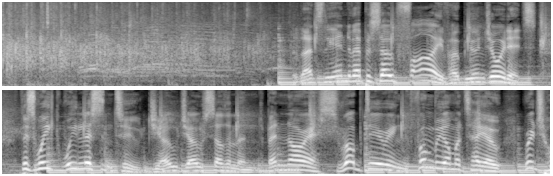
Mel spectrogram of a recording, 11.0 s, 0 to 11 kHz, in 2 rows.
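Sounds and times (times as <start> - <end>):
audience applause: 0.0 - 2.9
speech: 2.8 - 10.9.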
